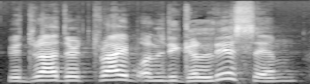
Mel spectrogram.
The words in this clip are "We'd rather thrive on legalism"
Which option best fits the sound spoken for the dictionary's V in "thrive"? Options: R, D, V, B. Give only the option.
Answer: B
